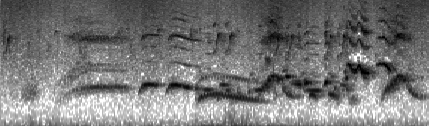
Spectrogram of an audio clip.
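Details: Black-backed Magpie from Australia: mellow, flute-like whistles that bend up and down, building into a lively, tumbling sequence of warbled, overlapping notes.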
